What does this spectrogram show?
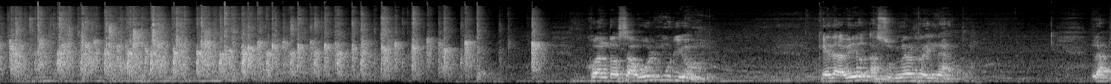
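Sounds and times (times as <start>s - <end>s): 
audience applauding: 0.0s - 5.6s
speech: 5.9s - 7.2s, 8.2s - 9.7s.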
